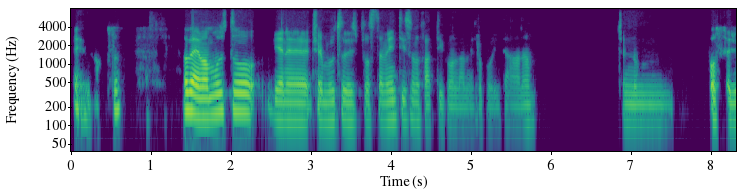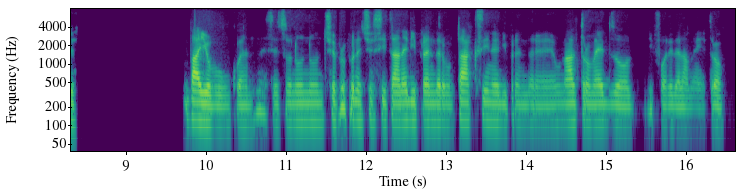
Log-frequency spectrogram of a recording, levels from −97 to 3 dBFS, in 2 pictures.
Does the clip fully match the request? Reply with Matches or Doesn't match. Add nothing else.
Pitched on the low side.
Matches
